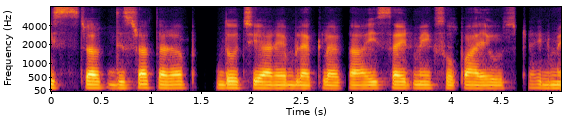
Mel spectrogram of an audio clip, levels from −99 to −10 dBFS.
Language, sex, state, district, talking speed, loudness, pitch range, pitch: Hindi, male, Punjab, Kapurthala, 235 wpm, -18 LUFS, 110-115 Hz, 115 Hz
